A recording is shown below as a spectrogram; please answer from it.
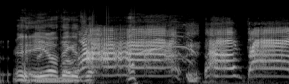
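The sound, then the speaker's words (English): A person imitates a blood-curdling scream: a loud, high, strained shriek in three long bursts separated by brief breaks. “And then you're reeling. Oh, you're screaming. Bloody murder.”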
